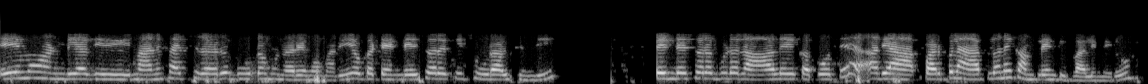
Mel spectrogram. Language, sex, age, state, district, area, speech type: Telugu, female, 18-30, Telangana, Suryapet, urban, conversation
